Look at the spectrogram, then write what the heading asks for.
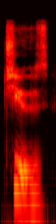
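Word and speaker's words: tschüss: And then to wrap up a conversation, you've got chus, which means by pronounced choose, kind of like juice, but with the t sound at the start.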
